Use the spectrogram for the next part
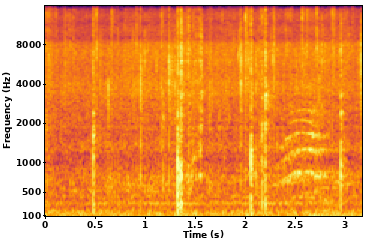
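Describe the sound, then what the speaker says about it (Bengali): Onion and capsicum frying together in a pan, a steady sizzle broken by several sharp stirring knocks and spatters, close and moderately loud. "ক্যাপসিকামটা আপনার পেঁয়াজের সাথেই দিয়ে দেবেন"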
